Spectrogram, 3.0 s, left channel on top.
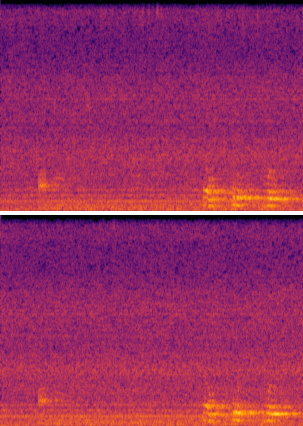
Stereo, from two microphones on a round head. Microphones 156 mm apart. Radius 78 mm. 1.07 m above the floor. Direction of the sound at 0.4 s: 15° left (ahead or behind).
